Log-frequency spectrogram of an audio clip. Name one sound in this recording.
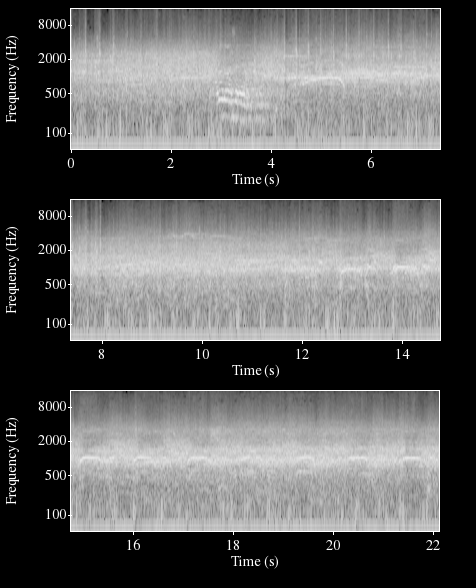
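A man sings into a microphone with feeling, heard through loudspeakers.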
